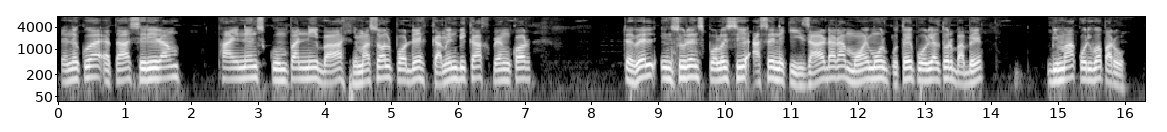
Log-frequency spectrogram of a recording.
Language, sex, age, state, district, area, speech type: Assamese, male, 60+, Assam, Nagaon, rural, read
